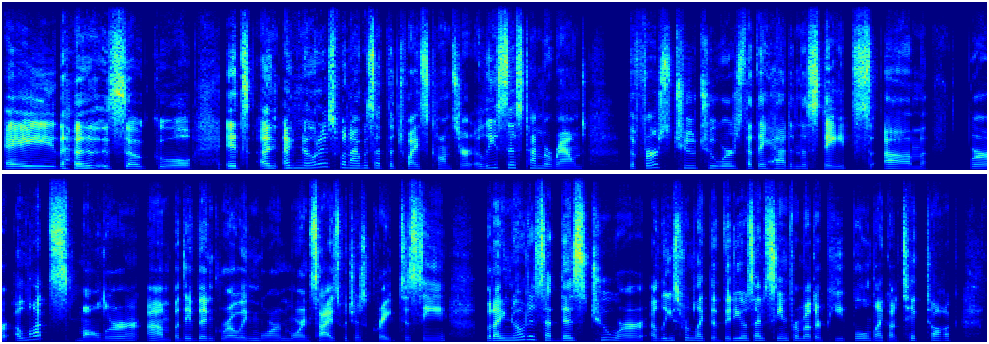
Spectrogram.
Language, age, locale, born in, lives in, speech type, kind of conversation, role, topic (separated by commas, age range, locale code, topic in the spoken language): English, 25-29, en-US, United States, United States, conversation, unstructured, none, Which concert moments still give you goosebumps, and what made them unforgettable for you?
